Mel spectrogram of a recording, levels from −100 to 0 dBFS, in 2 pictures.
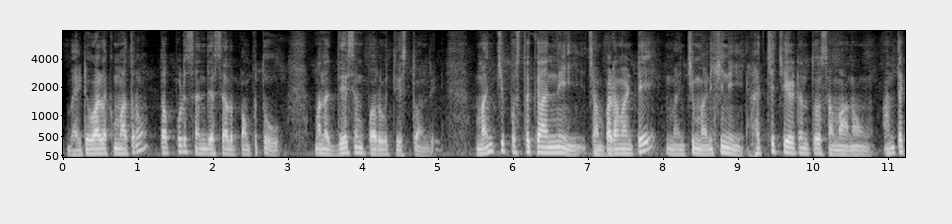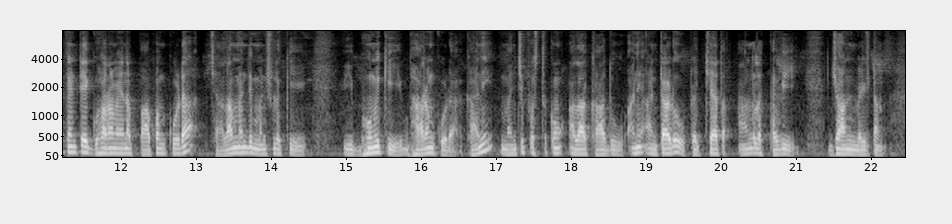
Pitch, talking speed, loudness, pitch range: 110 Hz, 110 wpm, -21 LUFS, 100-120 Hz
